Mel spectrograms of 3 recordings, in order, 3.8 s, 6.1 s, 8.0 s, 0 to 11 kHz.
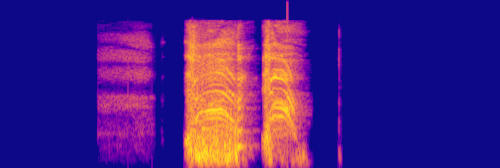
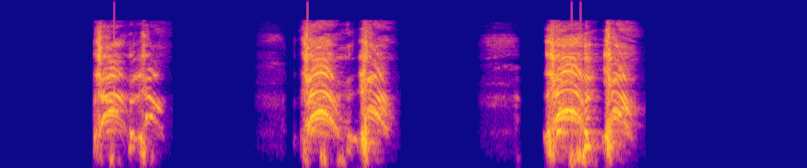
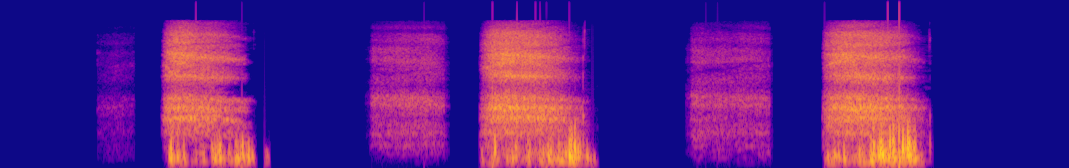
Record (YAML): cough_length: 3.8 s
cough_amplitude: 31208
cough_signal_mean_std_ratio: 0.36
three_cough_length: 6.1 s
three_cough_amplitude: 29200
three_cough_signal_mean_std_ratio: 0.4
exhalation_length: 8.0 s
exhalation_amplitude: 15395
exhalation_signal_mean_std_ratio: 0.41
survey_phase: beta (2021-08-13 to 2022-03-07)
age: 45-64
gender: Male
wearing_mask: 'No'
symptom_none: true
smoker_status: Never smoked
respiratory_condition_asthma: false
respiratory_condition_other: false
recruitment_source: REACT
submission_delay: 2 days
covid_test_result: Negative
covid_test_method: RT-qPCR
influenza_a_test_result: Negative
influenza_b_test_result: Negative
